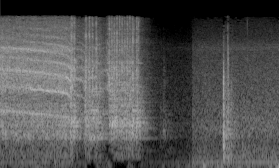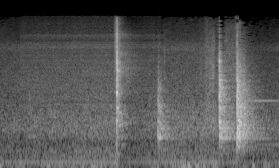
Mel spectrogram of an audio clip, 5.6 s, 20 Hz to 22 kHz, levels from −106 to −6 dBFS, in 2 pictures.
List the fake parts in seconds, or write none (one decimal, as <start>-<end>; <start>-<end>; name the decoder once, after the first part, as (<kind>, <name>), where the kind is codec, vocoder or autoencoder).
3.0-4.4 (autoencoder, DAC-VAE)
